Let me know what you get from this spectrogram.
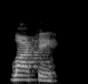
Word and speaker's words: Laque: Laque.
